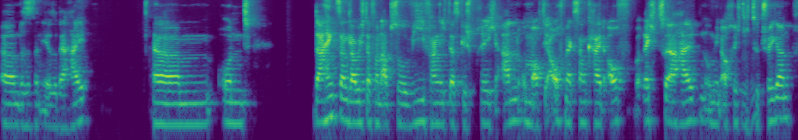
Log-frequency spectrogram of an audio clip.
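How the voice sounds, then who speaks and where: A somewhat breathy male voice at medium pitch. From southern Germany. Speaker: entrepreneur. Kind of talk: casual chat.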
